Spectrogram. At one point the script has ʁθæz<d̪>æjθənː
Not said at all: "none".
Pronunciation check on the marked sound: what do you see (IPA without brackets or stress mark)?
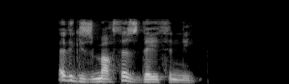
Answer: d̪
